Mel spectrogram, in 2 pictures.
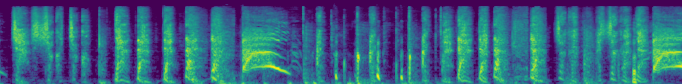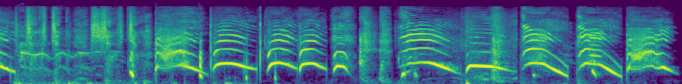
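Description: A rapid montage of a singer's wordless vocal sounds: sharp clicks, breathy gasps and hiccups at first, then a string of loud, high, swooping yelps and whoops in quick succession.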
